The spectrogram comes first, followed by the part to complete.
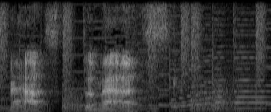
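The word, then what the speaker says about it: Mask☆DeMasque: the renowned phantom thief mask demascu you got to put the star in there oh it's silent it's a silenced off it's pronounced mask the mask that's good didn't include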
